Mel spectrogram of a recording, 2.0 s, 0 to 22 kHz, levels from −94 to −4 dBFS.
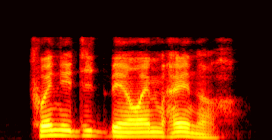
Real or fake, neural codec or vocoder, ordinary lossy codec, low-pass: fake; codec, 16 kHz, 2 kbps, FunCodec, trained on Chinese and English, 25 frames a second; AAC, 64 kbps; 7.2 kHz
